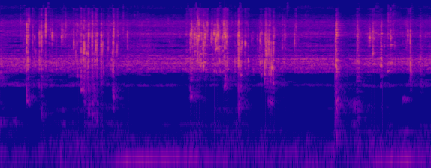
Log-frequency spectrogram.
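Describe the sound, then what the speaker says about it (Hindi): Soaked basmati rice tipped into a pot of water, giving wet splashy drips and crunchy, squishing grain sounds in uneven bursts, close by with no talk. "मैंने चावल जो है ना वो इसमें डाल दिए"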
